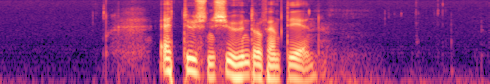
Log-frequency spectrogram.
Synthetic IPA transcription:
ʔɛt̪ʰʉːsn̩ʃʉːhʉnd̪ɾəoːfɛmt̪ɪeːn

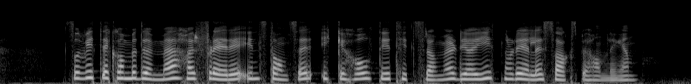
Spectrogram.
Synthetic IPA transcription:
soːʋɪt̪jæɪkʰɑnbəd̪œməmæhɑːɾfɽeːɾəʔɪnst̪ɑnsəɾʔɪkəhɔlt̪iːt̪ʰɪd̪sɾɑməɖiːhɑːɾjɪt̪nɔɖɛːjɛləɾsɑːksbəhɑnlɪ̰ŋən

